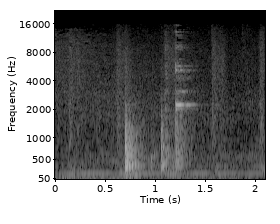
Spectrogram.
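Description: Glass bowls clinking: two sharp knocks about half a second apart, the second ringing briefly, as a small glass spice bowl is knocked against or set down by the glass dish.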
